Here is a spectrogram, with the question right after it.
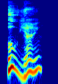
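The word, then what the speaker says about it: Huyang: Saves Hu Yang. You gotta say it like that. Hu Yang.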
